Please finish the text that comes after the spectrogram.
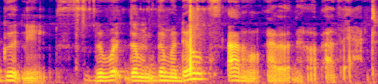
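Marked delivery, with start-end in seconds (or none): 2.3-3.8 a doubtful aside, whispered under her breath. Real, not acted. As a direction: drop to a secret whisper for the doubt. Doubtful aside about adult names.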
